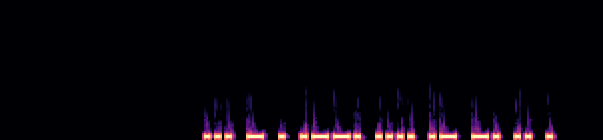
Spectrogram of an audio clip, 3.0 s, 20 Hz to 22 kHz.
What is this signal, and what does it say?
Morse code, heard as a keyed tone, about 45 wpm, 700 Hz. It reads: STEPHANIE
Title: USA Common Names - 45wpm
